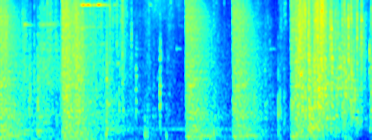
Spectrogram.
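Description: A shotgun in Rainbow Six Siege blasts open a wall in loud bursts: several heavy shots, each with crackling debris and breaking material, coming in uneven clusters with short gaps between them.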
